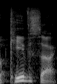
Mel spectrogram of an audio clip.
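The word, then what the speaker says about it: כביסה: Sheep is kvisa. Kvisa? Stress on the second syllable. Is this also like laundry? Just spelled differently? Somebody let me know. So kvisa. Oh, kivsa. Kivsa. Kivsa.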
